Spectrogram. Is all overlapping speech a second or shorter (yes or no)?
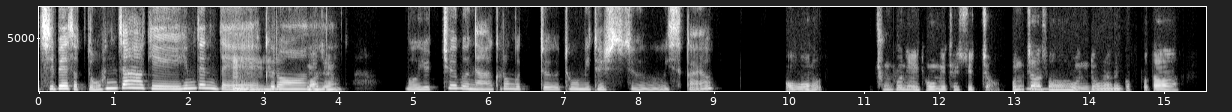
no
